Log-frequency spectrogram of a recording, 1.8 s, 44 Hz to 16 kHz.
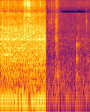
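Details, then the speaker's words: Ford 8N tractor after carburetor rebuild and governor adjustment, revved while setting the main screw, which ended at one turn out with the low screw at about three-quarters, slightly rich. Strong, even rev with no popping or stumbling, the best it has run; normal running. "well that is the best that's ever ran Maine was still right at one turnout the low ended up being about three quarter so that's fine"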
